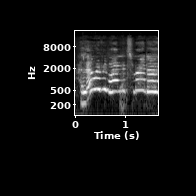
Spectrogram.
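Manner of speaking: very high-pitched voice, pushed up. Greeting everyone at the start of the recording, high-pitched voice. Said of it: "I'm talking in a high-pitched voice like this".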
